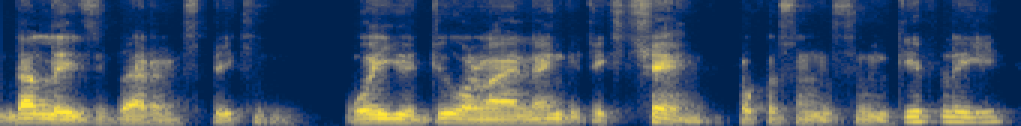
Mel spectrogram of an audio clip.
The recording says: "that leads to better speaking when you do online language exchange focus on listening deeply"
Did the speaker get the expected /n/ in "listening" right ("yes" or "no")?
no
